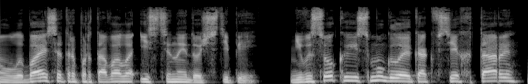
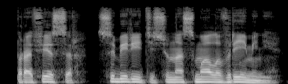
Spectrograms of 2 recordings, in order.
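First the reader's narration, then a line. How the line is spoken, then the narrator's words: Weary. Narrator (Russian): устало сказал ученому граф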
